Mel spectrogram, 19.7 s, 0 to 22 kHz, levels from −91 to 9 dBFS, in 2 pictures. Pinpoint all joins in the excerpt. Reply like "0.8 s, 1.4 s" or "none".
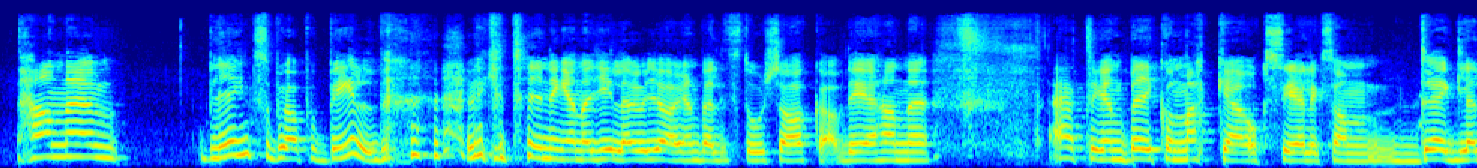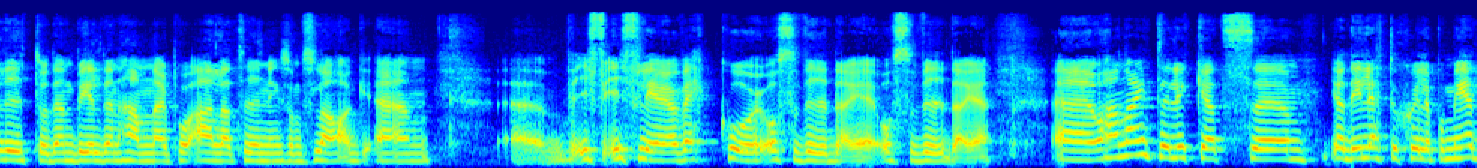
none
